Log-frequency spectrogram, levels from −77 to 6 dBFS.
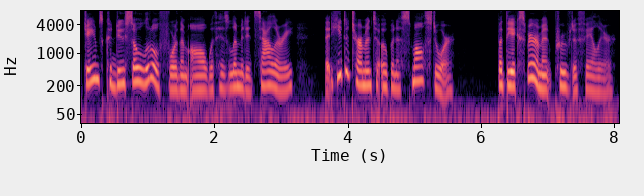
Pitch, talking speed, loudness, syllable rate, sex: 195 Hz, 195 wpm, -21 LUFS, 6.2 syllables/s, female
